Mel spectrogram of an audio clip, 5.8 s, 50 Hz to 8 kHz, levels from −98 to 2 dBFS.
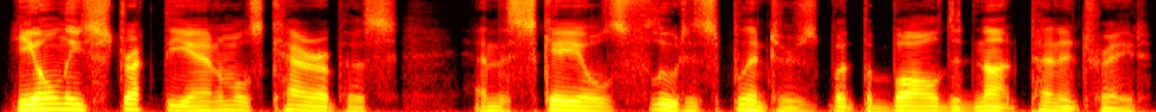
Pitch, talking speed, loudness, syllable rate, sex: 100 Hz, 185 wpm, -22 LUFS, 5.5 syllables/s, male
